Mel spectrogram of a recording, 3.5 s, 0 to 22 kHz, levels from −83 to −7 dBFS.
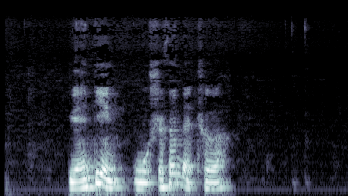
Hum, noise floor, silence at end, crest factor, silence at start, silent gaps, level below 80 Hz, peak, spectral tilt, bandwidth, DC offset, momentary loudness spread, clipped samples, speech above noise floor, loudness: none; -59 dBFS; 1.2 s; 16 dB; 0.7 s; none; -48 dBFS; 0 dBFS; -8 dB/octave; 15.5 kHz; under 0.1%; 6 LU; under 0.1%; 45 dB; -15 LUFS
